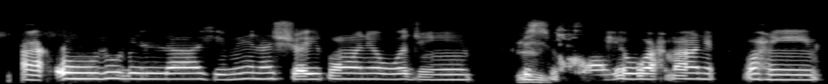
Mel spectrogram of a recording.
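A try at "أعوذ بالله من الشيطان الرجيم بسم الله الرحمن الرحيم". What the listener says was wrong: بہت تھوڑا سا جلدی پڑھ لیا، اس کو ذرا تھوڑا سا رک کے سلو کر کے پڑھو۔ بسم اللہ الرحمن الرحیم،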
